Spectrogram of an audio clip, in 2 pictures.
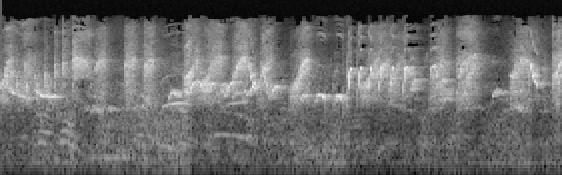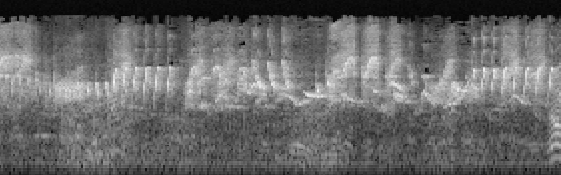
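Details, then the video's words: Several sooty-headed bulbuls singing at a bird-singing competition, a dense chorus of bright, rapid chirps and trilled phrases overlapping almost without pause, with faint talk in the background. "Lomba burung kapas tembak"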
